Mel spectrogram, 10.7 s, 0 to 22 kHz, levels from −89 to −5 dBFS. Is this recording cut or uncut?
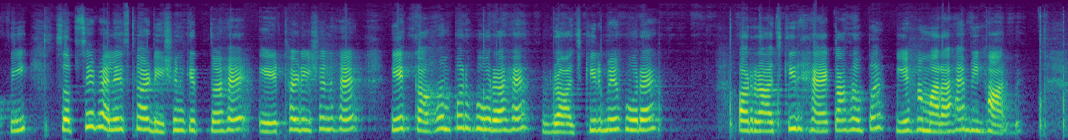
uncut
